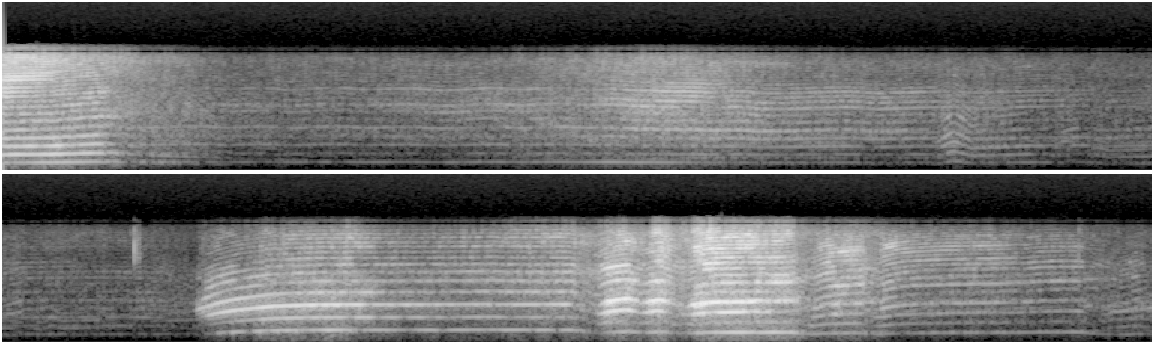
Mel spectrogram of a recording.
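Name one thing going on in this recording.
A motorcycle engine roars and revs hard, rising and falling in pitch as it passes close by.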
